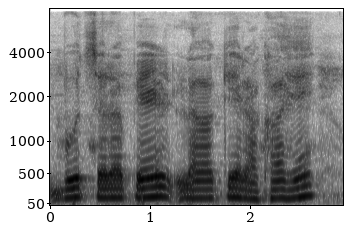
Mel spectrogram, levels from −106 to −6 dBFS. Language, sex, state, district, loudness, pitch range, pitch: Hindi, male, Arunachal Pradesh, Papum Pare, -14 LUFS, 120-145 Hz, 130 Hz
